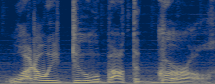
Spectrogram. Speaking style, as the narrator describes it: the man growled

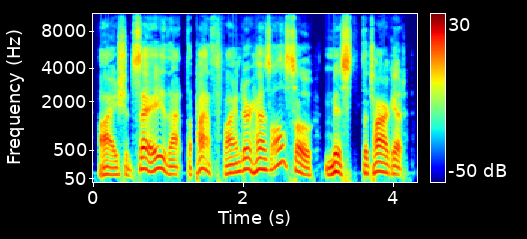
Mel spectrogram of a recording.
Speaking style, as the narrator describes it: cried Major Duncan

